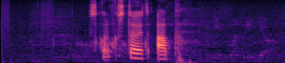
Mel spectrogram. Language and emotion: Russian, neutral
